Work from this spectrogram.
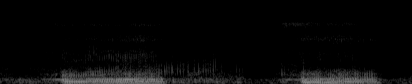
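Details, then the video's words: Capler, a dog, asleep and snoring: two long, low rasping snores about a second each, separated by quieter in-breaths. "Каплер король храпа. Capler is the king of snoring."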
